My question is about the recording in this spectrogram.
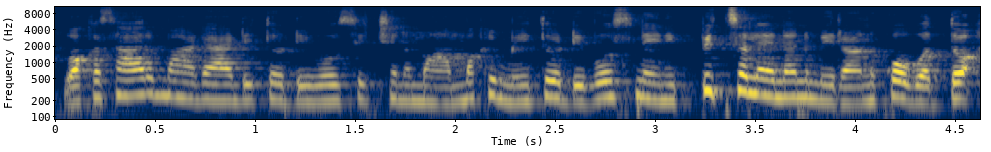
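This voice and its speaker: A woman's voice: mid-range voice, dark tone, a little hiss or hum, lightly acted. A woman voicing a teenage schoolboy who angrily lectures his stepfather, in a storytelling narration. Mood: reproachful. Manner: indignant, lecturing, rapid reproach.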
